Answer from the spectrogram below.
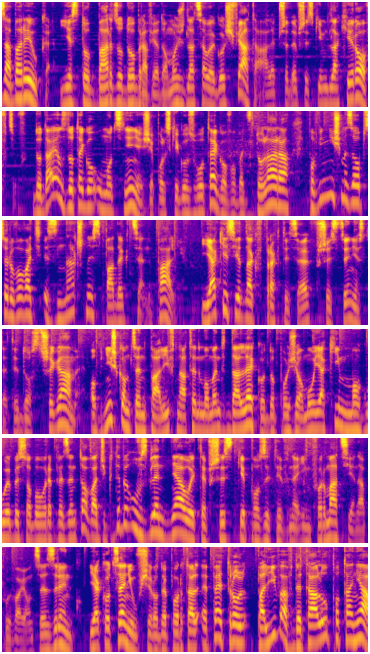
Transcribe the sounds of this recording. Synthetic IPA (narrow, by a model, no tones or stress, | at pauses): zabaɾɘwkɛ̰jɛst̪ːɔbaɾd̪zɔd̪ɔbɾa̰vʲjad̪ɔmɔʑd͡ʑd̪lat̪sawɛɡɔɕfʲjat̪a̰a̰lɛpʂɛd̪ɛfʂɘst̪̚kʲimd̪lakʲɛɾɔft̪su̥fd̪ɔd̪ajɔnzd̪ɔt̪ɛɡɔʔumɔt̪sɲeɲɛɕɛpɔlskʲɛɡɔzwɔt̪ɛɡɔvɔbɛd̪zd̪ɔlaɾapɔvʲiɲːiɕmɘzaɔpsɛɾvɔvad͡ʑznat͡ʂnɘspad̪ɛkt̪sɛ̰npalʲḭf | jakjɛst̪jɛd̪nakfpɾakt̪ɘt̪sɛfʂɘst̪sɘɲɛst̪ɛt̪ɘd̪ɔstʂɛɡamɘ̰ɔbɲiʂkɔmt̪sɛnpalʲifnat̪ɛnmɔmɛnd̪d̪alɛkɔd̪ɔpɔʑɔmujakʲʰimɔɡwɘbɘsɔbɔ̃w̃ɾɛpɾɛzɛnt̪ɔvad͡ʑɡd̪ɘbɘuvzɡlɛnd̪ɲawɘt̪ɛfʂɘst̪̚kʲɛpɔzɘt̪ɘvnɛinfɔɾmat̪sʲjɛnapwɘva̰jɔ̰nt̪sɛzɾɘŋku̥jakɔt̪sɛɲiwfɕɾɔd̪ɛpɔɾt̪alɛpɛt̪ɾɔlpalʲivavd̪ɛt̪alupɔt̪aɲa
